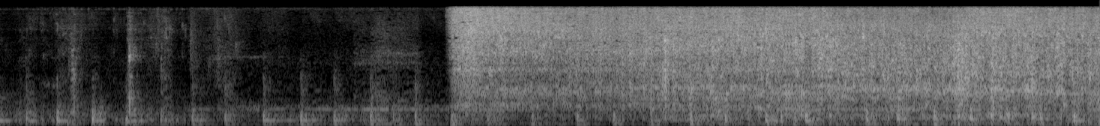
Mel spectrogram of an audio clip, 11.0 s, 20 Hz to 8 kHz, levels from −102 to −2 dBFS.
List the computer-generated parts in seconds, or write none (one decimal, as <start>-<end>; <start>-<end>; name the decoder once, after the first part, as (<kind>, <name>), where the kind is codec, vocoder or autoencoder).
0.0-1.9 (vocoder, HiFi-GAN); 4.9-5.7; 7.1-11.0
